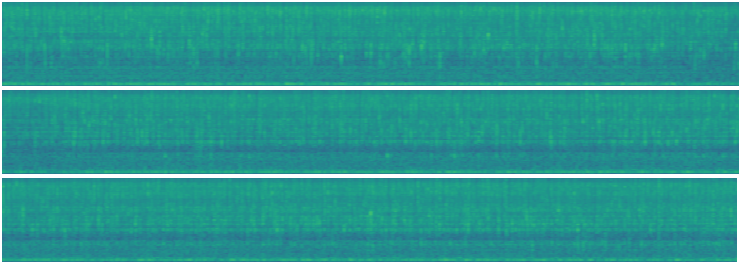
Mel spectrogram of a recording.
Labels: Are animals making noise?
no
